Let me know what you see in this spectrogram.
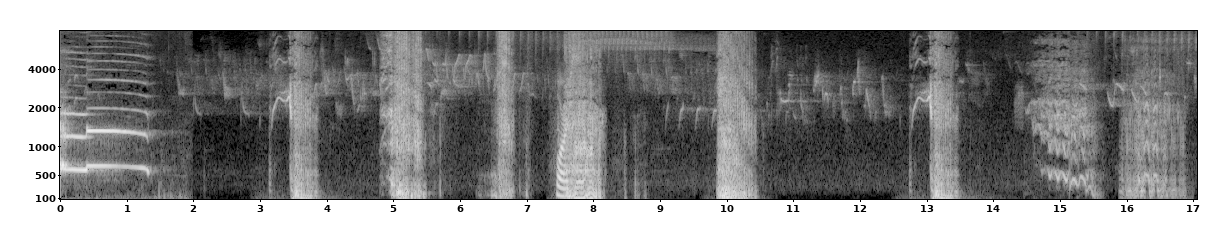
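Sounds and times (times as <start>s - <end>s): horse neighing: 3.2s - 4.0s, 4.8s - 5.7s, 6.4s - 8.2s, 9.8s - 10.5s, 12.8s - 13.6s, 14.6s - 17.0s.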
